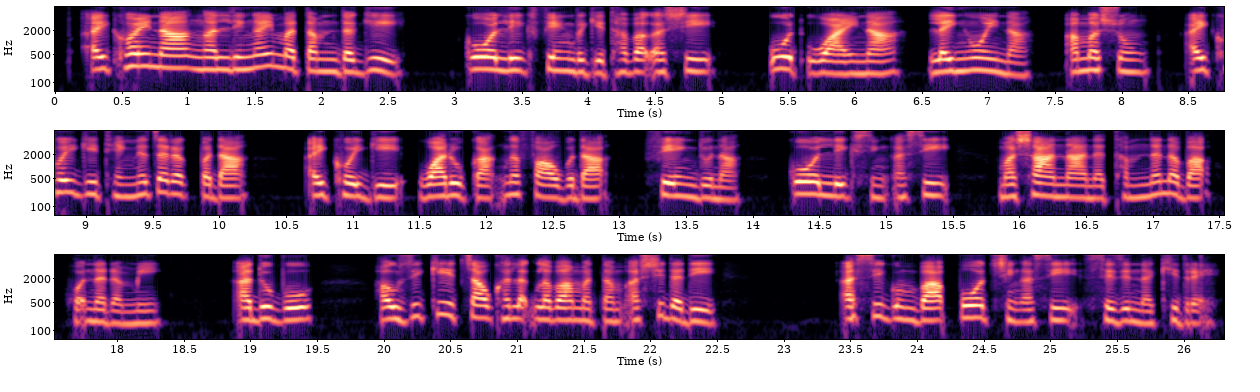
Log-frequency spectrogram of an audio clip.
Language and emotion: Manipuri, neutral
